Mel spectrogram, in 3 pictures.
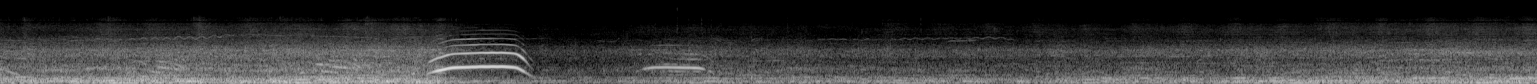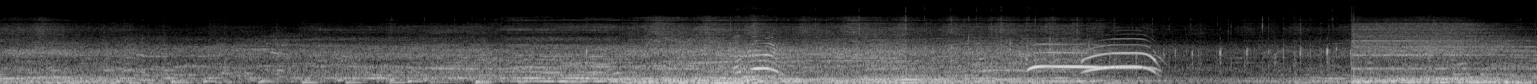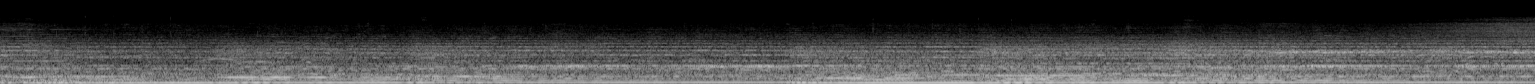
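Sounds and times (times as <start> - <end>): spectators chattering: 0.0 - 4.4, 6.9 - 25.6.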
